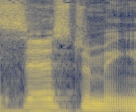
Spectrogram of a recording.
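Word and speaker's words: surströmming: How do you say it? – It's surstromming, isn't it? – Yeah.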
